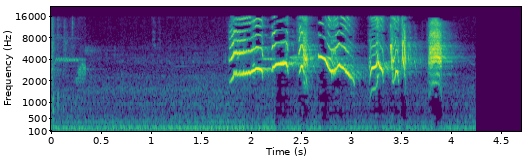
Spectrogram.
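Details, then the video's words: Lure female Oriental magpie-robin singing to draw a male: after a near-silent start comes a bright rising whistle, then varied slurred notes and short harsh bursts, ending abruptly; low hum throughout. "Choè than mái mồi hót gọi trống cực hay"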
